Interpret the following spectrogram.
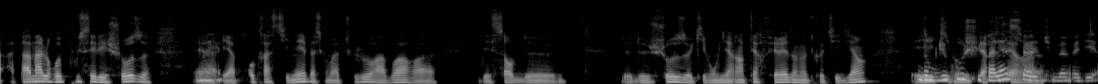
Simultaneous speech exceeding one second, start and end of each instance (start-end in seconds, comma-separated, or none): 9.2-10.4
